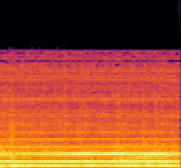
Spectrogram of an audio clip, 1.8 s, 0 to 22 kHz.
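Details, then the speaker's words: Light-sensing chicken coop door closing, driven by a 12 V battery-powered linear actuator (225 lb force) after the light sensor is covered to simulate sundown. Steady high-pitched motor whine, no clicks or grinding; door moves down slowly, working normally. "As you can hear the door, you can probably hear the door starting down. It doesn't move fast, but it moves."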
